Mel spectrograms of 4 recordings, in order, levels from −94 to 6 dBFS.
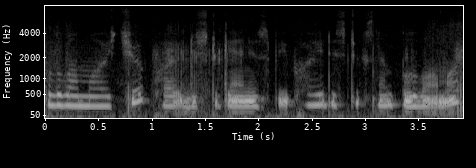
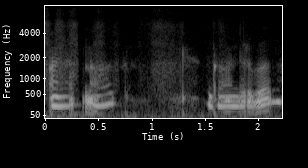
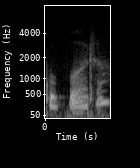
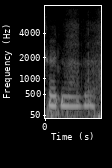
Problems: constant background noise, low volume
